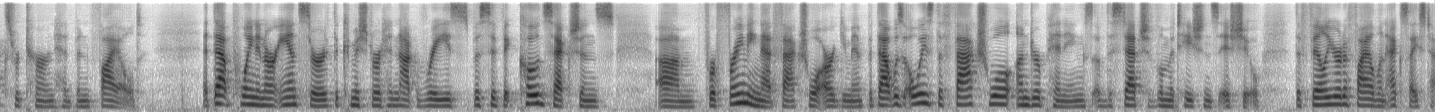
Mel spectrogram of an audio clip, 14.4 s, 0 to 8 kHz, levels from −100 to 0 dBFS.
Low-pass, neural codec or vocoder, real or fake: 7.2 kHz; codec, 16 kHz, 0.3 kbps, FocalCodec; fake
